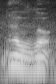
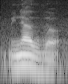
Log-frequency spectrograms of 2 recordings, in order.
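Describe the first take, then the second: No difference in how they are said.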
